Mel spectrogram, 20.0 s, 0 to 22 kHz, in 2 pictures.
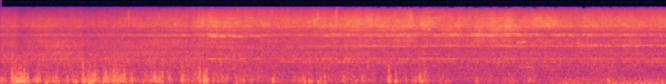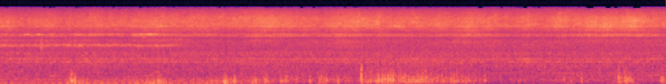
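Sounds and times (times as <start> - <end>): wind buffeting microphone: 5.6 - 17.0
locomotive engine humming: 6.3 - 15.4
high whining tones: 6.5 - 15.2.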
